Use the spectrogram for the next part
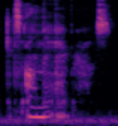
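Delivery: whispered to herself mid-story; a quick breathy whisper about her makeup; whispered aside. Real, not acted. Vlogger doing her makeup mutters a whispered aside.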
